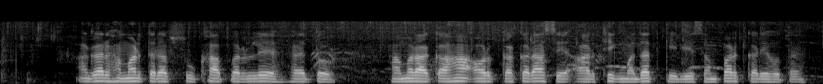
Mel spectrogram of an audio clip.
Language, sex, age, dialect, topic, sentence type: Magahi, male, 31-35, Southern, agriculture, question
